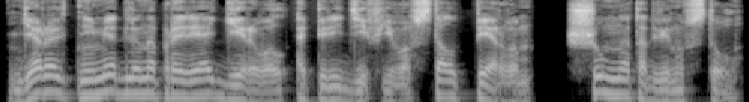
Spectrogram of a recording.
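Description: A man reads a fantasy audiobook in an even, measured way. His voice sits low and the recording is close and dry with no room sound. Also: no room sound. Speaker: audiobook narrator. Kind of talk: scripted fantasy narration.

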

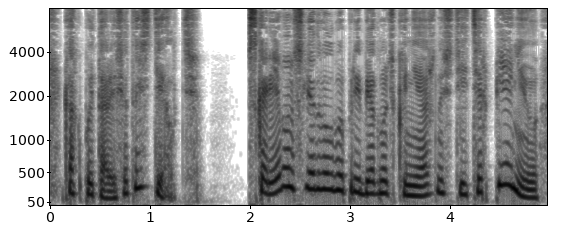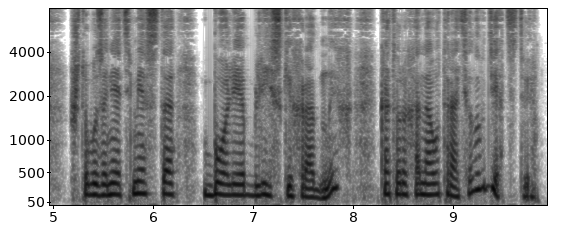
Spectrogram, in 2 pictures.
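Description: A man voicing a mild, kindly older gentleman in a story reading, earnest, polite and formal. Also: on the high side, no echo, clean studio sound, voice pushed up.

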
